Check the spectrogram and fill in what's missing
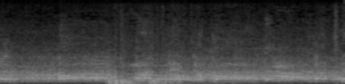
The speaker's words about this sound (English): that crowd.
